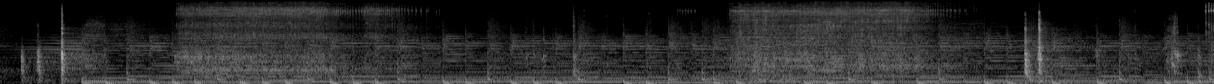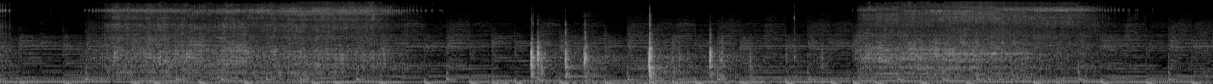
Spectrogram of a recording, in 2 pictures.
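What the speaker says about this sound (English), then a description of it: "So we'll grab a 10mm socket to pop these out." A hand ratchet with a 10mm socket turns out the upper grille bolts on a 2010–2018 RAM 2500 pickup, making a run of rapid metallic clicking and gear-like rattling with a few sharper knocks, fairly close and without speech.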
